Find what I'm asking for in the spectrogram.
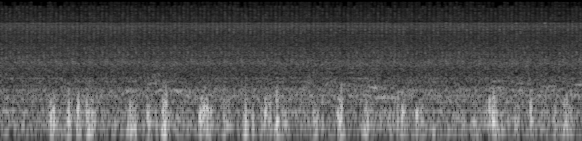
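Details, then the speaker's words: Toyota Innova petrol engine at lumpy idle, one cylinder dropping out with stumbling thumps: no check-engine light or DTC. Swap tests prove the fault is the ignition coil, not the spark plug, and the coil must be replaced. "य इशन में problem है तो यह मुझे change करनी होगी और मेरा प्रॉब्लम रिजॉल्व हो जाएगा"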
